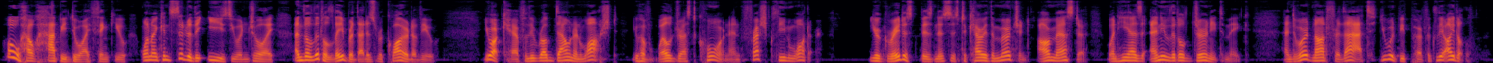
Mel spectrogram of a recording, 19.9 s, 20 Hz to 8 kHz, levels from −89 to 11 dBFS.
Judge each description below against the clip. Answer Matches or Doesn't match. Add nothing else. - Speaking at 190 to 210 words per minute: Matches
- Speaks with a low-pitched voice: Matches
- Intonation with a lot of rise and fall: Matches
